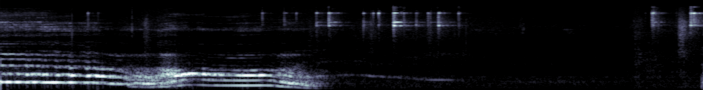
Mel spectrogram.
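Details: Pet dog answering wolves with a rich, harmonic howl that wavers up and down, then slides low and fades out. Quiet follows, and a brief loud sound ends the clip.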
